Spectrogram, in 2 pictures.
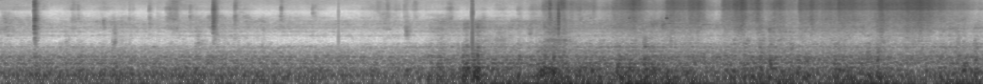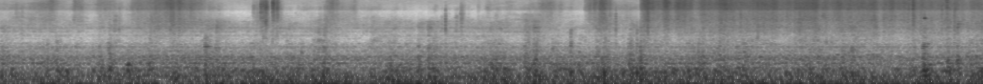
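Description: Passenger train running along the track: a steady low rumble of the carriage on the rails, growing louder about seven seconds in, with a few sharp knocks.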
